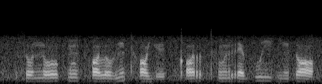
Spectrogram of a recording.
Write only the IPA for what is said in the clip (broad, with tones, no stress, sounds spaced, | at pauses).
s o˨ n oː˨ k͡p ũ˨ pʰ ɔ˨ l o˨ ɣ ĩ˦ tʰ ɔ˨ j ɪ˨ | kʼ ɔ˨ r tʰ ũ˨ r ɛ˨ kʷ iː˦˨ ɡ ĩ˨ ɗ ɔ˦˨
